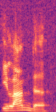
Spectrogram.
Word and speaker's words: Elander: your name young man my my name is elander sorry elander e l a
